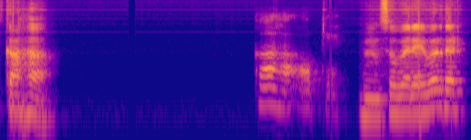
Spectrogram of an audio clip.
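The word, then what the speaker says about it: कः: Sir, this ko arthavan, it is ko, so you pronounce it as ka arthavan, is it? Ka arthavan. No, not ka, it is kaha.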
